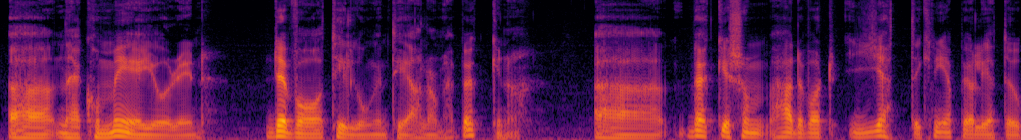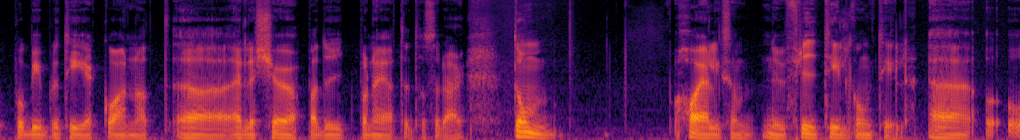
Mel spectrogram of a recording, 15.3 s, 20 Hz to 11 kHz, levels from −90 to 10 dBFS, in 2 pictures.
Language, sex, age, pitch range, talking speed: Swedish, male, 30-49, 80-100 Hz, 170 wpm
